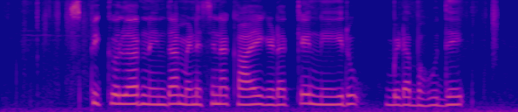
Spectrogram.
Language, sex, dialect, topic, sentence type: Kannada, female, Central, agriculture, question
